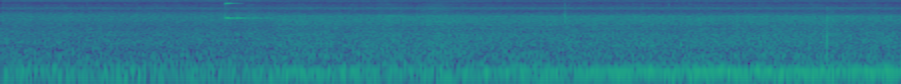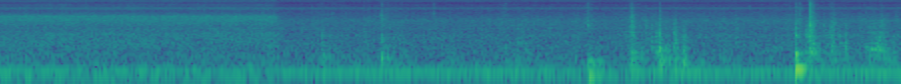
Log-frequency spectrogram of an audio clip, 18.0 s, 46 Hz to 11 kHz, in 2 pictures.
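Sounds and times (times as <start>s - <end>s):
steady rain falling: 0.0s - 18.0s
short high ding: 2.2s - 2.8s.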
